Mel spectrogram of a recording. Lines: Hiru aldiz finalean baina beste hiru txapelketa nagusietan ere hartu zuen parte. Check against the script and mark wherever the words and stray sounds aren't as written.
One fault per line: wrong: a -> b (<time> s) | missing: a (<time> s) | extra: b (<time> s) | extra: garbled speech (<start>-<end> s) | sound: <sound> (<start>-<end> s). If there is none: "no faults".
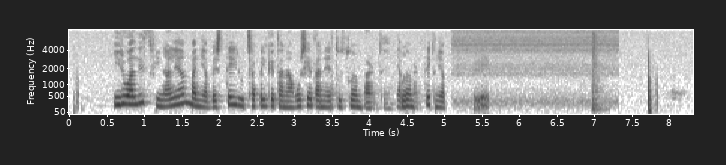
missing: ere (3.4 s)
extra: garbled speech (4.4-5.0 s)
sound: laugh (5.4-5.6 s)
sound: thud (7.0-7.2 s)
